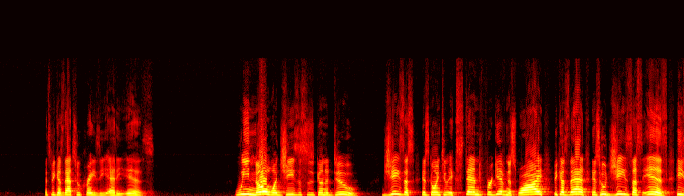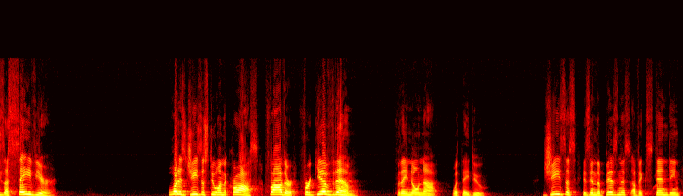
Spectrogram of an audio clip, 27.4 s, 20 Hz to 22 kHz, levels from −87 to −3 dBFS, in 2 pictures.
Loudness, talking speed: -19 LUFS, 120 wpm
